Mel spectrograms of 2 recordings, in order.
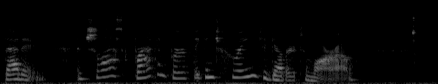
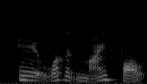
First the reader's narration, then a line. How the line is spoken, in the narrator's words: she muttered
